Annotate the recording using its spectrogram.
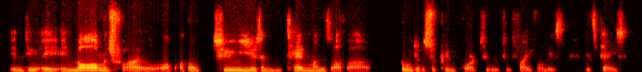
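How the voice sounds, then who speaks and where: Fairly slow speech from a man with a Cantonese accent. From Hong Kong, moved to Vancouver area at 12. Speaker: former rapper turned missionary. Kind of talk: testimony interview. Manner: halting, many repetitions and fillers.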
